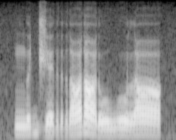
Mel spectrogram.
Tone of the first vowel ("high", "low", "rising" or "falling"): rising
